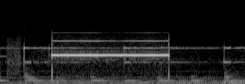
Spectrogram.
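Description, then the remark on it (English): A single loud, steady electronic answering-machine beep lasting just over a second, sharp on and off, with faint low tones and hum around it and no voices. “Leave your message after the beep.”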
